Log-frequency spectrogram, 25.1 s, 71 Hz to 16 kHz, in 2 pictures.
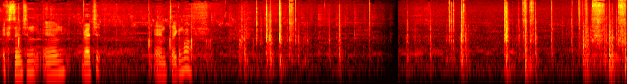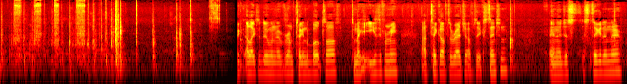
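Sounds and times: ratchet clicking: 11.8s - 14.3s.

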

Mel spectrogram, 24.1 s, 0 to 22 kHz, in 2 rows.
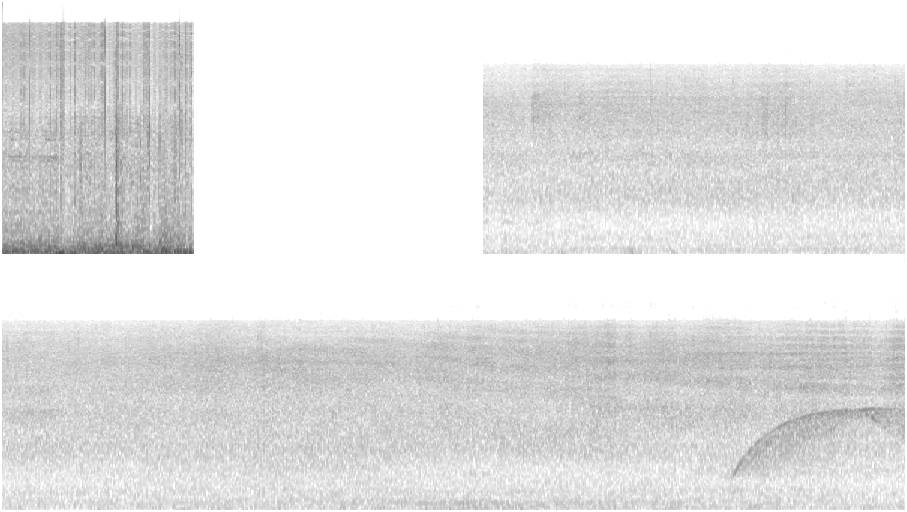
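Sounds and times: traffic and engine hum: 0.0s - 2.6s, 6.4s - 24.0s
emergency vehicle siren wailing: 13.8s - 24.0s.

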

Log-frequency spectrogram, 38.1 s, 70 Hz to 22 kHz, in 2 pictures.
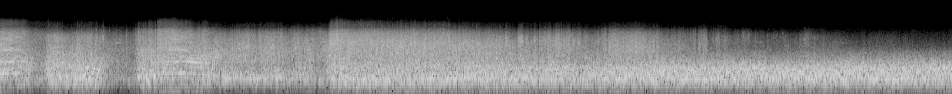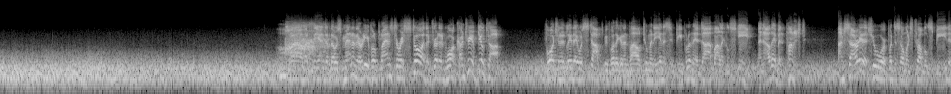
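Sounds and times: cartoon explosion blast and rumble: 0.0s - 21.2s, 24.6s - 26.3s.

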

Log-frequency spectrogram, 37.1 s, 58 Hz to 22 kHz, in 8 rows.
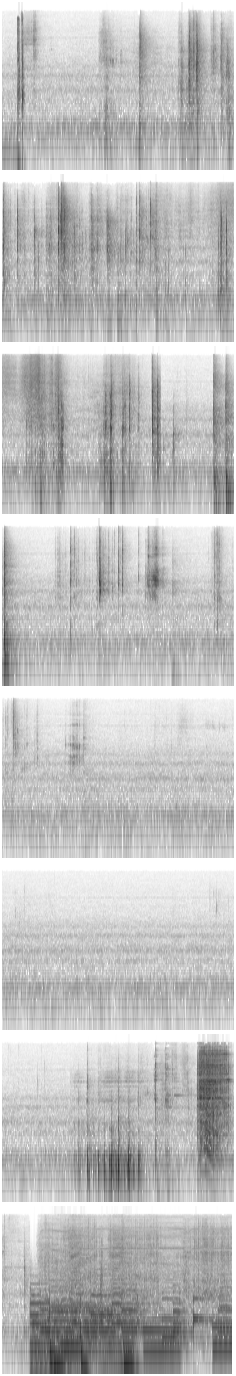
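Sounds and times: paper packet rustling: 3.5s - 12.5s, 33.9s - 37.0s.

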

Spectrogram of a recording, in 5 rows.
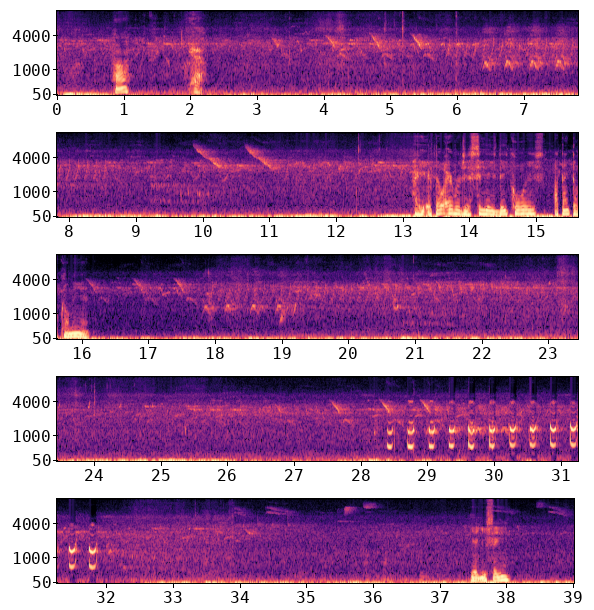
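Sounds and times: turkey yelping: 9.3s - 10.0s, 17.8s - 19.4s, 28.2s - 32.6s.

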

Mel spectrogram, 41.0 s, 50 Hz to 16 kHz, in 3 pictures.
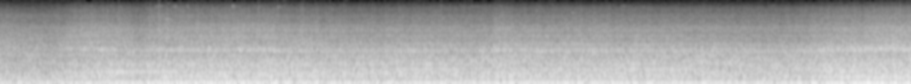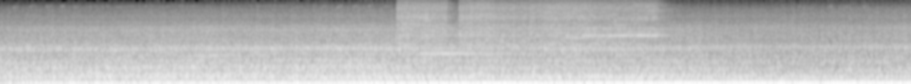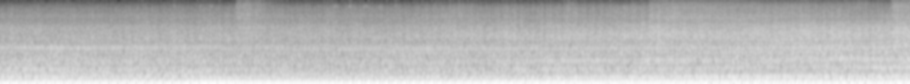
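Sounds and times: diesel locomotive engine: 0.0s - 40.9s
faint high squeal: 19.6s - 23.8s.

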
